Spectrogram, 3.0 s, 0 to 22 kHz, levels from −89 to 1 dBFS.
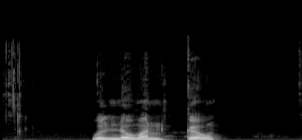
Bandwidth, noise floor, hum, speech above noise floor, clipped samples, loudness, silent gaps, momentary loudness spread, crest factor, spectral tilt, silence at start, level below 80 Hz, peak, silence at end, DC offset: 14 kHz; -72 dBFS; none; 48 dB; under 0.1%; -25 LUFS; none; 10 LU; 16 dB; -8.5 dB/octave; 0.95 s; -64 dBFS; -10 dBFS; 0.85 s; under 0.1%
